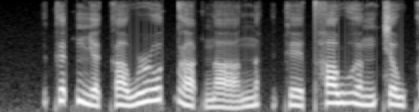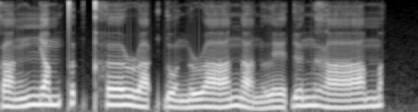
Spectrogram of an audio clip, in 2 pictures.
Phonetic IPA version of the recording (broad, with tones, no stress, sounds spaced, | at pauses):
k ɛ˦˥ k̚ ɲ ɛ˨˩ k a˨˩˦ w ɹ o˦˥ t̚ ɣ a˨˩ k̚ n a˨˩˦ n | k e˨˩ t̪ʰ a˧ w ɣ ə˨˩˦ ŋ c ə˨˩ w k a˨˩˦ ŋ ɲ a˧ m t̪ ə˦˥ k̚ t̪ʰ əː˧ ɹ a˨˩ k̚ ɗ o˨˩˨ n ɹ aː˨˩˦ n a˨˩˨ n l e˨˩ ɗ ɨ˧ n ɣ aː˧˥ m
